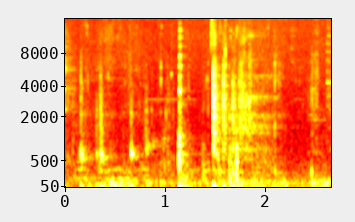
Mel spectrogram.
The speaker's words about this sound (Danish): Og hver gang, der rafler vi om, hvilket af de her emner, vi skal tale om til sidst. Så det skal vi gøre nu. Så jeg starter lige med at kaste terningerne her.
